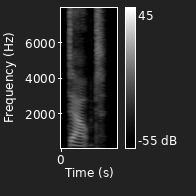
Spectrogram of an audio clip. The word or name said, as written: doubt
